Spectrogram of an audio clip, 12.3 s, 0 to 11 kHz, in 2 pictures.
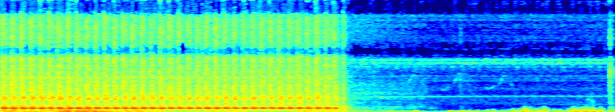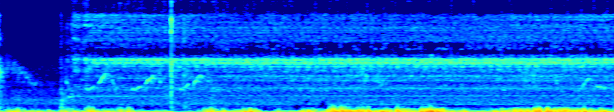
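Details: Ford 7.3 Power Stroke diesel, intermittent hard start: even cranking about 3.5 beats per second for three seconds, never fires; sometimes starts with help, sometimes not at all.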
